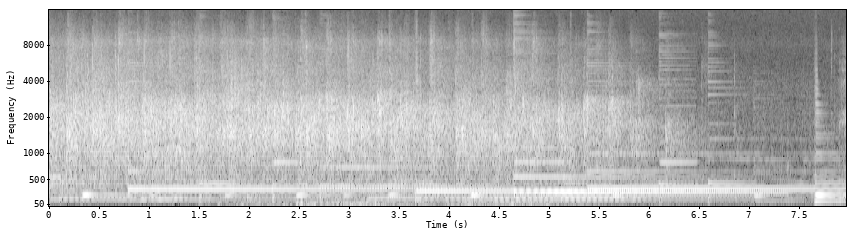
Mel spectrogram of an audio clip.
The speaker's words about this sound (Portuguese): Dá uma salva de palmas aí ao nosso Deus.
